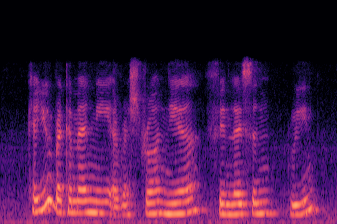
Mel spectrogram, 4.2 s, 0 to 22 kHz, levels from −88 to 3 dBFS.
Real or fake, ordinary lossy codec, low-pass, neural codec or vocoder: real; Opus, 16 kbps; 7.2 kHz; none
